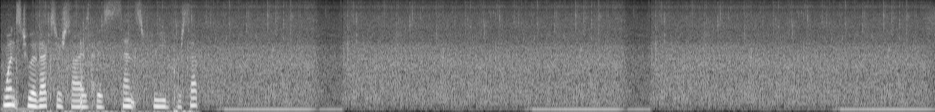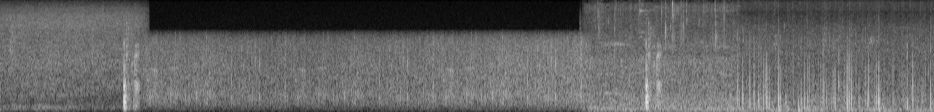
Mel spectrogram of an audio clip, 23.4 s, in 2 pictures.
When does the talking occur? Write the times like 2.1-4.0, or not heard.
0.0-2.5.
